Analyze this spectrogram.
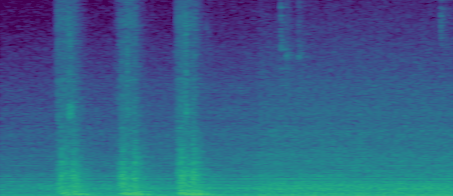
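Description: CNC router's stepper-motor axes jogging the spindle in three short moves about a second in, while the bit is being zeroed over the workpiece, over a low steady hum.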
